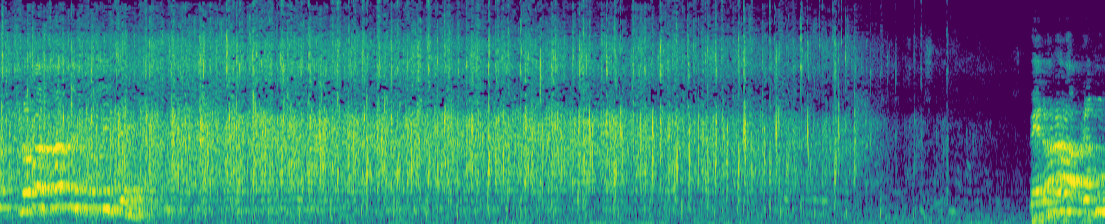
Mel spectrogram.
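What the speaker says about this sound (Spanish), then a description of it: "Por eso, un aplauso para todos ellos" Loud, sustained applause from a crowd at a public square rally fills most of the stretch, fading out toward the end before a brief burst of voice cuts in.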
